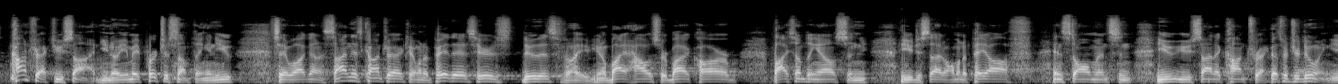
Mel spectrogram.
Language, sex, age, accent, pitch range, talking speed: English, male, 40-59, American, 115-140 Hz, 280 wpm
